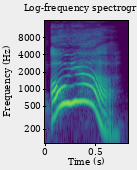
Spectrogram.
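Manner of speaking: high loud sudden "oh yeah"; sudden realization. Real, not acted. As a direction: it just hit you. Sudden recollection.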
